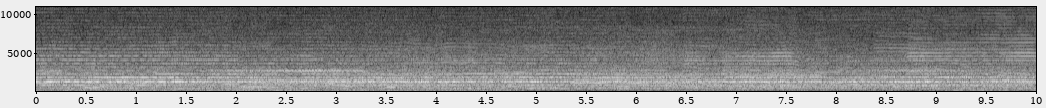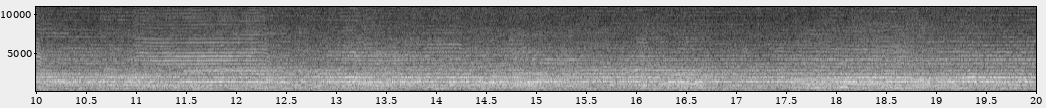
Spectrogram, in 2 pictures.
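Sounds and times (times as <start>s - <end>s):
crowd noise: 0.0s - 20.0s
steady blaring tones: 0.0s - 20.0s.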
